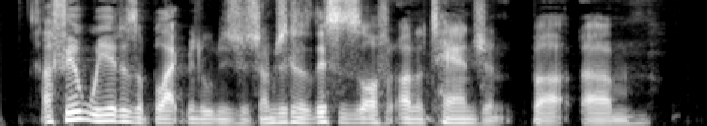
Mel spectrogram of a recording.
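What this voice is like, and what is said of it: Australian accent. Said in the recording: “because I'm Australian, I don't have that sweet Norwegian accent... my Australian accent”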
